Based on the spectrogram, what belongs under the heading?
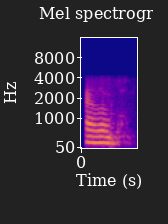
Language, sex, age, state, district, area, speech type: Bodo, female, 18-30, Assam, Chirang, urban, conversation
